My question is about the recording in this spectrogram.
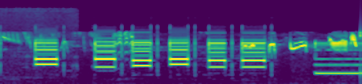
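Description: Telephone keypad tones as a number is dialed: a rapid run of short, evenly spaced beeps, then a longer, steady tone at the end.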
